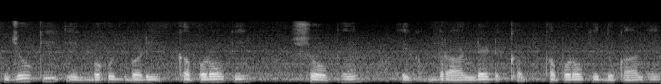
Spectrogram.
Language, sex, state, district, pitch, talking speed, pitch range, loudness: Hindi, male, Madhya Pradesh, Dhar, 120 Hz, 145 wpm, 115-125 Hz, -17 LUFS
